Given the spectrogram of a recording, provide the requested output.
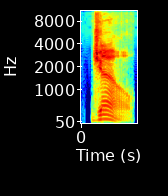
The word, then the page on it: jo: American English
